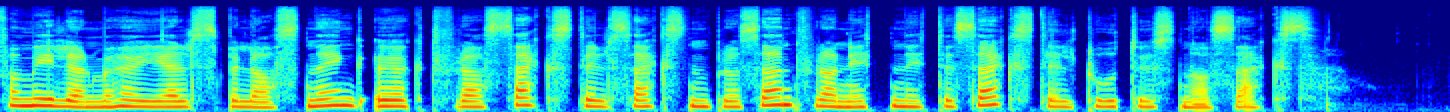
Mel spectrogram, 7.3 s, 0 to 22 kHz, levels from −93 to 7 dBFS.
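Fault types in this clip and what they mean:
No technical faults can be heard anywhere in the speech. There is nothing to list for any kind of fault.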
